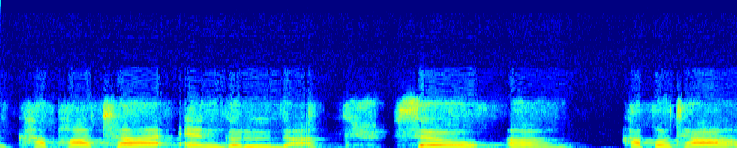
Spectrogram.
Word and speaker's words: Kapota: and garuda so uh kapota or kapita i believe it's pronounced is um was a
